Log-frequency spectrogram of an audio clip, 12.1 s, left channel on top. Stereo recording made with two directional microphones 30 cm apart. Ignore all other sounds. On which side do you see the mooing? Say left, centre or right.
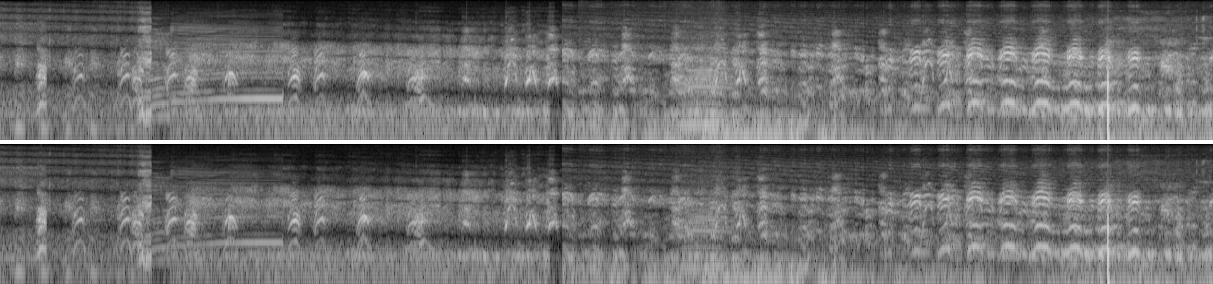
left.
